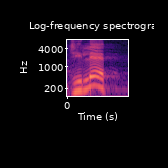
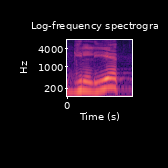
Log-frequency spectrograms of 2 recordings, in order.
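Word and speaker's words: Gillette: tawag sa amin ay ang pag-pronounce ay Ah gillet sa totoo lang pero sa amin gilyet.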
